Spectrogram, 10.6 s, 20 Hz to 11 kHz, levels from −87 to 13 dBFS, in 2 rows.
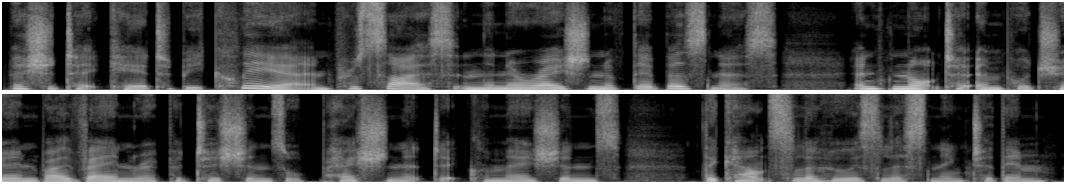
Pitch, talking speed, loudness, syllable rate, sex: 190 Hz, 180 wpm, -20 LUFS, 5.6 syllables/s, female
